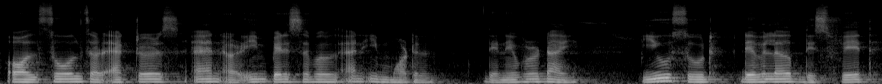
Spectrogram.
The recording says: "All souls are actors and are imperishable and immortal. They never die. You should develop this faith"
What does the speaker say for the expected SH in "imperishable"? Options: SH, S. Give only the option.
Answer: S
